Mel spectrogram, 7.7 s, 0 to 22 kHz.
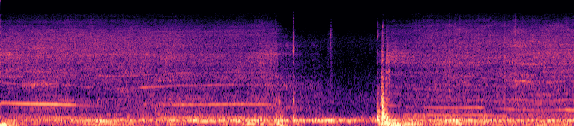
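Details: Saab 9-5 front passenger power window before silicone lubrication: motor hums with sagging, uneven, labouring pitch as the glass drags in dry channels; sticking window.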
